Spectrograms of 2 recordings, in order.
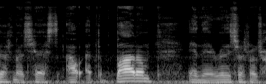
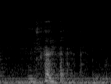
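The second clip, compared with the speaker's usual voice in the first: soft laugh; 4 semitones higher, 15 dB quieter than usual. Real, not acted. Laughing at the cat.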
